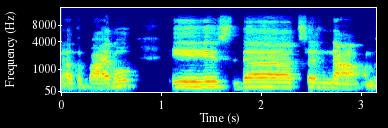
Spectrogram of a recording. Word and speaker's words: Tanakh: So in your book on page seven, talks about the Tanakh. The K is silent um, before.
